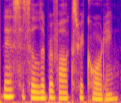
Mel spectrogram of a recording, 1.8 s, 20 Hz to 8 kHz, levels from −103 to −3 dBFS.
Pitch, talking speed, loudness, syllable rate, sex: 175 Hz, 165 wpm, -16 LUFS, 5.1 syllables/s, female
